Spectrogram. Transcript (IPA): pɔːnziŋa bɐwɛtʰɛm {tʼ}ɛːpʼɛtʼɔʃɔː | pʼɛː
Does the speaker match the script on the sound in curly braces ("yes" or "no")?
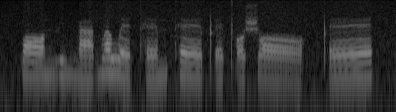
no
